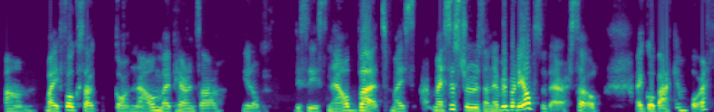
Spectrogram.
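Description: A middle-aged woman from Japan with a Japanese accent, speaking softly as a podcast guest and laughing often as she talks. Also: lowish voice, moderate pace, dry recording, poor audio. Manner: soft-spoken, laughs often while talking. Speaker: guest, life coach. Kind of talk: podcast interview.

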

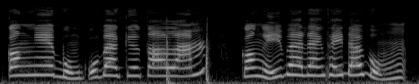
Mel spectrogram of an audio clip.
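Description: A woman's voice: very high voice, expressive, normal speed, heavy background noise. A woman voicing an eager, bossy, playful little girl piglet in a dubbed children's cartoon.

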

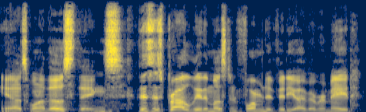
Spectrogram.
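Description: A man's voice: fairly low pitch, very animated, fast talker, a bit bright, slight background noise. A man in his thirties vlogging casually outdoors, making dry, self-mocking jokes into a phone held at arm's length. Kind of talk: casual vlog narration. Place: outdoors on a farm. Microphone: phone camera held at arm's length.

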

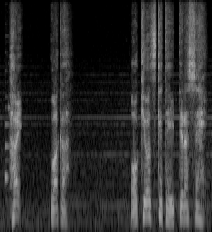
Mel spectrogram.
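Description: An actor voicing a friendly, loyal young retainer in an anime-style video game, easygoing yet respectful. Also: male voice, a little high, moderate pace, a bit bright, soft background music, lightly acted. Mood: dutiful.

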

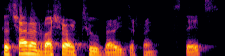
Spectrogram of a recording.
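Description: A man talks politics casually as co-host of an online stream. His pitch is ordinary for a man. He is conversational and analytical, stepping in to explain his view. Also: fairly quick, darkish tone. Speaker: show co-host. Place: indoor room, livestream video call.

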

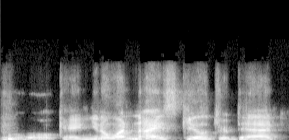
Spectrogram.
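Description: A man's voice: mid-range voice, animated, a little slow, gravelly, pushed and bright, heavily acted. A man in his thirties playing a hot-headed, wounded young chef in a naturalistic table read, slangy and exasperated. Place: room at home, video call.

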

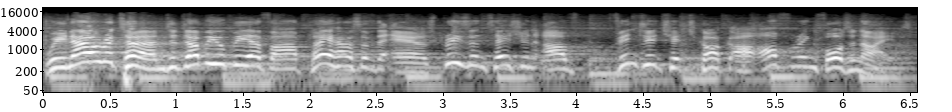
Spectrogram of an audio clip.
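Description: An actor playing a suave old-time radio announcer, narrating a thriller theatrically on a theater stage. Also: male voice, extremely high pitch, lively intonation, moderate pace, a bit bright. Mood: genial. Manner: theatrical, dramatic. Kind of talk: 1940s radio play narration. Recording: echoey theater stage, music underneath.

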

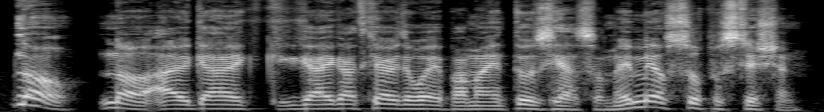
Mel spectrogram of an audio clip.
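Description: Man playing an excitable, cunning professor uncle. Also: medium pitch, brisk, dry recording, clean studio sound, lightly acted. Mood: excited, flustered.

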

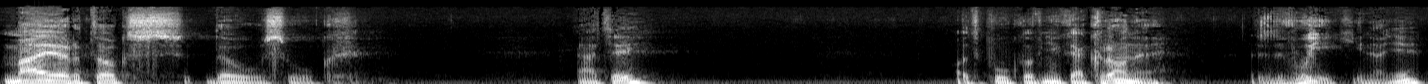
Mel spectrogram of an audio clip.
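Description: Deep husky excitable secret agent. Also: male voice, slow, pauses often, full character voice. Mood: wry. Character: secret-service major, sardonic, excitable male agent. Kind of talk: radio drama acting.

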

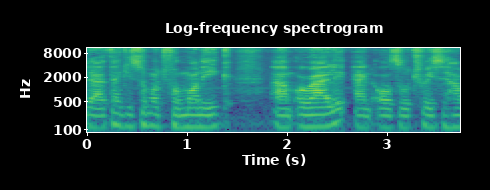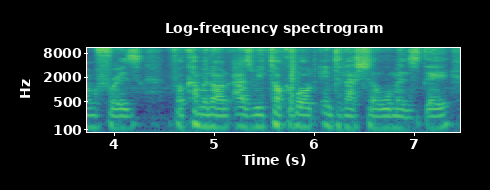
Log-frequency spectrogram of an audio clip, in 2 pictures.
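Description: A male talk show host with a husky, slightly rough voice at an ordinary middle pitch. He talks over a video call in a hesitant way, stumbling through restarts and answering with steady affirmations. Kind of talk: casual talk-show chat.

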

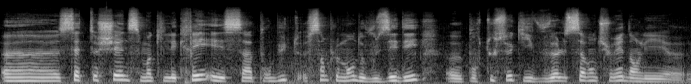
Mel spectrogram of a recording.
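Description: A young man with a slightly high voice talks through a casual channel update, stopping often on filler sounds. Faint hiss sits under the voice. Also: moderate pace. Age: young adult. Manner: hesitant, many filler sounds. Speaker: YouTube gaming channel host.

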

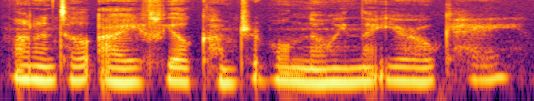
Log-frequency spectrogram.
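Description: A woman whispering softly in an ASMR comfort roleplay, gently reassuring a partner. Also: on the low side, level tone, fast talker, gravelly, slightly rough.

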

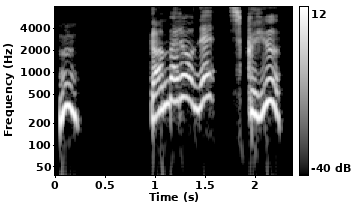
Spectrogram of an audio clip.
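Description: A bubbly young ninja woman, sweet and eager, who looks after her people like a mother. Her voice is very high and bounces all over. The game studio recording is dry. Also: lively intonation, a little slow, no echo. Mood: cheerful. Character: cheerful young female ninja, protective mother type.

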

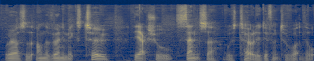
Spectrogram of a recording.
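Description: A man in his thirties with a chesty, hoarse cold voice, casually reviewing a gadget with plenty of fillers and restarts. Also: rumbling low, brisk. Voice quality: gravelly. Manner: relaxed, plain talk with frequent fillers and restarts. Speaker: tech reviewer.

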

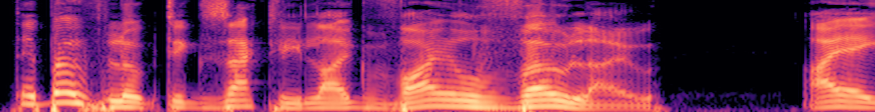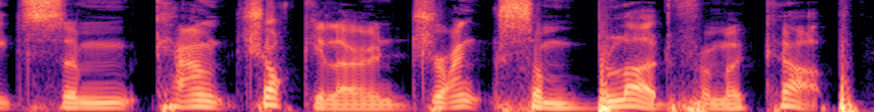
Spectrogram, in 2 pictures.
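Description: A man's voice: medium pitch, animated, a little slow, a little mellow, dry recording. A man narrating fan fiction as an exaggerated, mock-serious dramatic reading.

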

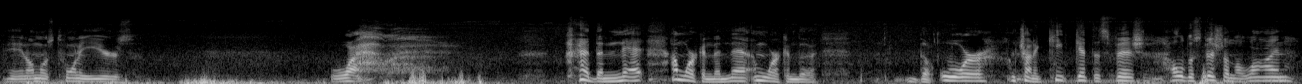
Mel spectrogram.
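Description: Excited man fishing from a kayak. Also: a little high, slow pace, long pauses, slight background noise. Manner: breathless exclamations, talks to the fish. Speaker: fishing vlogger. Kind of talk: excited self-filmed fishing commentary. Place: kayak on a pond, outdoors. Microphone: head-mounted action camera.

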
